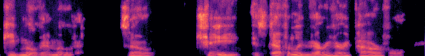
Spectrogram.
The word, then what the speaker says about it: qi: Number one is the idea of chi, and you can spell it either of those ways. So if you pick up a book, you might see it as QI. I know that looks a little bizarre, but chi.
